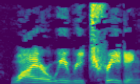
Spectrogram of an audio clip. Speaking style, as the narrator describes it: exclaimed Langdon angrily

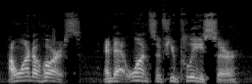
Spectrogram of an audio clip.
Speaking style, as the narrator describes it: Harry called in a loud voice

